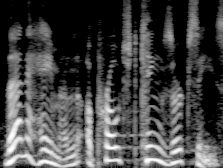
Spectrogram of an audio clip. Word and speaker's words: Xerxes: It's an X. You pronounce it like it's a Z, Xerxes.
